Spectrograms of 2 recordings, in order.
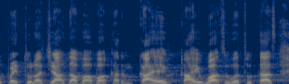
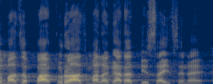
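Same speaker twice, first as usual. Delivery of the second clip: ordinary talk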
